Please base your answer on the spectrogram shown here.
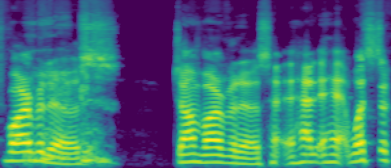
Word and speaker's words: Varvatos: How do you pronounce Varvatos? John Varvatos.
